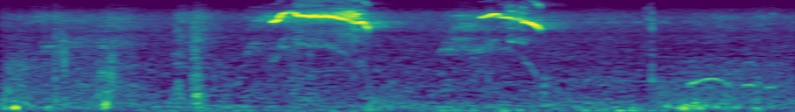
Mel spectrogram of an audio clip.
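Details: Baby monkey Nelson, hungry and angry, crying to its mother for milk: two brief, very high, shrill squealing cries about a second apart, with faint rustling and a soft lower note near the end.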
